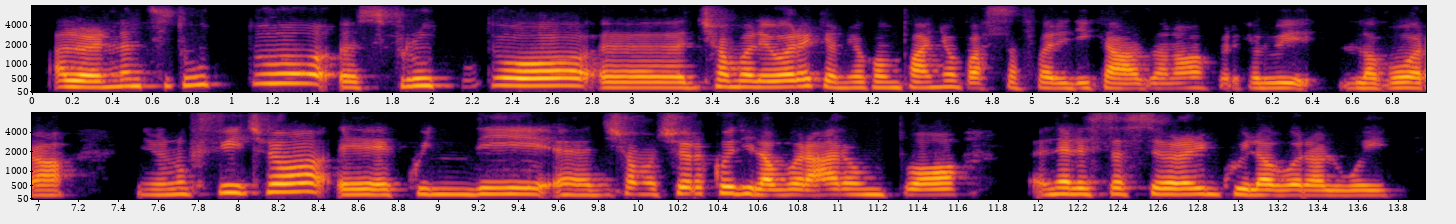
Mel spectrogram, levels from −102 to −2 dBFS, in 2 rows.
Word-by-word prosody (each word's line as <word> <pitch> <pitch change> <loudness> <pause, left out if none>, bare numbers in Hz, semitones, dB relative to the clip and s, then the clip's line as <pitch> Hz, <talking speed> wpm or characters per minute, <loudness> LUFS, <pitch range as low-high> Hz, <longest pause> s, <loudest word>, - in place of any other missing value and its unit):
Allora, 215 -1 +5
innanzitutto, 290 +9 -1
ehm 195 - 0
sfrutto, 255 +5 +3
ehm, 185 0 +1
diciamo 210 +4 -1
le 205 0 0
ore 215 +4 +3
che 220 - -2
il 190 - -3
mio 190 0 -3
compagno 195 +2 -3
passa 180 -1 -5
fuori 170 +3 -3
di 175 +1 -6
casa, 170 -1 -1
no, 175 +1 -4
perché 170 - -8
lui 175 +1 -3
lavora 170 0 -1 0.4
in 185 0 -8
un 185 - -4
ufficio 255 +6 +2
e 185 -1 +1
quindi 205 +1 -1
ehm 180 -1 -3
diciamo 195 +3 -6
cerco 220 +4 +1
di 220 - -1
lavorare 185 0 +2
un 190 0 -3
po' 190 +1 +2 0.4
nelle 205 0 +3
stesse 205 +1 -3
ore 195 0 +4
in 200 - -4
cui 195 0 -1
lavora 175 -1 +2
lui 165 0 -4
195 Hz, 170 wpm, -23 LUFS, 180-220 Hz, 0.4 s, Allora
